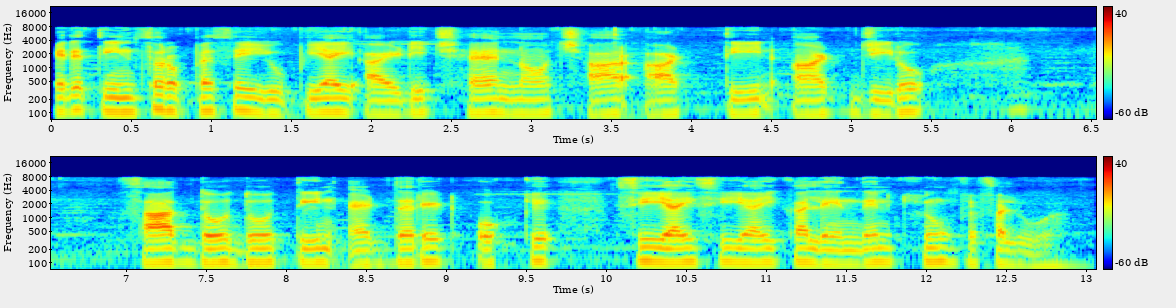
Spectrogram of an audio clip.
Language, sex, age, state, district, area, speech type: Hindi, male, 18-30, Madhya Pradesh, Jabalpur, urban, read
